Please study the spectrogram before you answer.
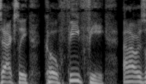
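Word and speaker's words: covfefe: Kofifi? I pronounced, like I said, Kofif the other day, and someone was like, it's actually Kofifi.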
